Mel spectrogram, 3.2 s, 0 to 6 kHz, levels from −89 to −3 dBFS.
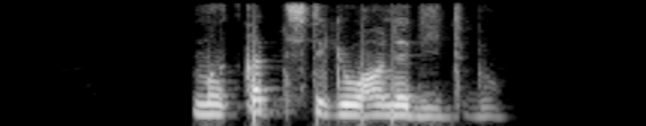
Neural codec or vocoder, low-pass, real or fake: none; 5.4 kHz; real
